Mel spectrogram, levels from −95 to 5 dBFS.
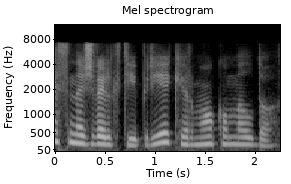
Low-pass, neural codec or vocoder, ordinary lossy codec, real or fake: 7.2 kHz; codec, 16 kHz, about 1 kbps, DyCAST, with the encoder's durations; MP3, 48 kbps; fake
